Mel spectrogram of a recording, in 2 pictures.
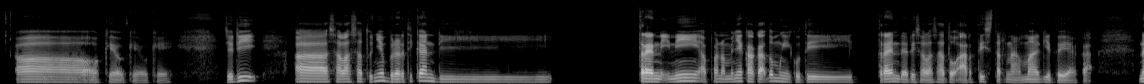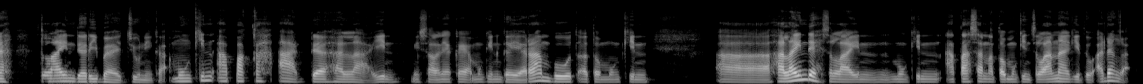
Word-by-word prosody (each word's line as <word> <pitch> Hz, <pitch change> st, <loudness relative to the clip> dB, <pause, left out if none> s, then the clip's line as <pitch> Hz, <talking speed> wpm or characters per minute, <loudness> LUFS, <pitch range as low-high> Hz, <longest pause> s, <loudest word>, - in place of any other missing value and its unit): Oh, 115 Hz, -2 st, 0 dB
oke 105 Hz, -2 st, -7 dB
oke 95 Hz, -, -13 dB
oke. 95 Hz, -, -14 dB, 0.6 s
Jadi, 175 Hz, +9 st, 0 dB, 0.4 s
eee, 130 Hz, -1 st, +6 dB
salah 130 Hz, 0 st, +1 dB
satunya 165 Hz, +6 st, -3 dB
berarti 130 Hz, -3 st, -1 dB
kan 170 Hz, -3 st, +2 dB
di 125 Hz, -2 st, -8 dB, 1.8 s
tren 135 Hz, -1 st, +8 dB
ini 150 Hz, +4 st, +2 dB
apa -, -, -6 dB
namanya, 130 Hz, +3 st, -2 dB
Kakak 135 Hz, -2 st, +3 dB
tuh -, -, -1 dB
mengikuti 125 Hz, -3 st, -6 dB, 0.7 s
tren 130 Hz, +2 st, +4 dB
dari 115 Hz, -, -2 dB
salah 105 Hz, -2 st, -2 dB
satu -, -, -2 dB
artis -, -, -2 dB
ternama 115 Hz, +1 st, -3 dB
gitu 115 Hz, -2 st, -4 dB
ya, 95 Hz, -1 st, -3 dB
Kak. -, -, -9 dB, 0.5 s
Nah, -, -, +4 dB, 0.3 s
selain 140 Hz, +1 st, +3 dB
dari 130 Hz, 0 st, +3 dB
baju 115 Hz, -2 st, -2 dB
nih, 100 Hz, -2 st, -8 dB
Kak, -, -, -7 dB
mungkin 145 Hz, +7 st, -3 dB
apakah 150 Hz, 0 st, -1 dB
ada 125 Hz, -3 st, +2 dB
hal 125 Hz, -2 st, -1 dB
lain 110 Hz, +3 st, -2 dB, 0.3 s
misalnya 115 Hz, 0 st, -2 dB
kayak 120 Hz, -1 st, -1 dB
mungkin 120 Hz, 0 st, -7 dB
gaya 110 Hz, -2 st, +1 dB
rambut, 130 Hz, -6 st, +3 dB
atau 120 Hz, -1 st, -3 dB
mungkin, 115 Hz, 0 st, -7 dB, 0.7 s
eee, 110 Hz, -2 st, +1 dB
hal 140 Hz, 0 st, +7 dB
lain 185 Hz, +9 st, +9 dB
deh, 185 Hz, -, +8 dB
selain 115 Hz, -3 st, 0 dB
mungkin 120 Hz, +1 st, -7 dB
atasan 130 Hz, +3 st, +1 dB
atau 120 Hz, -, +2 dB
mungkin 120 Hz, 0 st, -5 dB
celana 120 Hz, +4 st, +4 dB
gitu, 120 Hz, -1 st, -5 dB
ada 175 Hz, -, +3 dB
nggak? -, -, -6 dB
120 Hz, 150 wpm, -25 LUFS, 115-135 Hz, 1.8 s, lain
